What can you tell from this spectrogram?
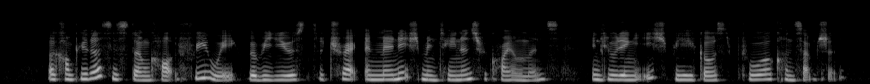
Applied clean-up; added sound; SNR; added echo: none; none; none; none.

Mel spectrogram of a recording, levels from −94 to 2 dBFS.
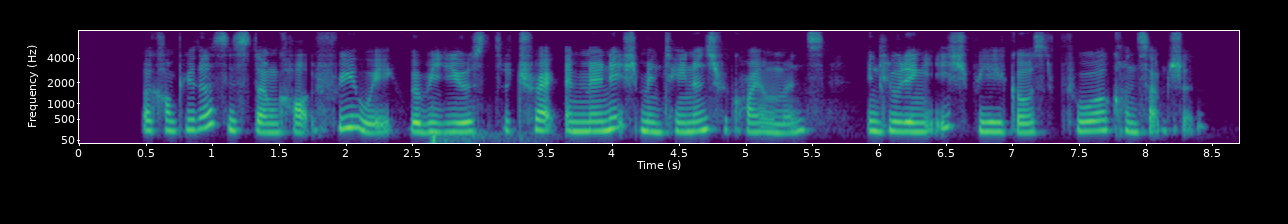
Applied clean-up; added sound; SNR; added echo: neural mask model DeepFilterNet 3.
